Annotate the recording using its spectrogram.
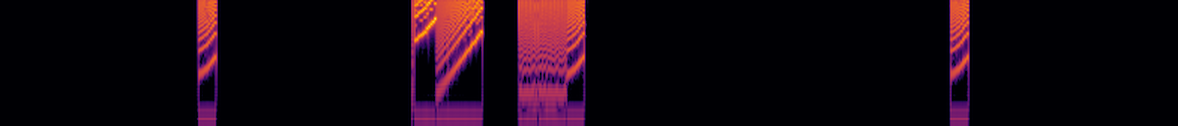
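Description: Short rising electronic beeps from a retro video game chirp in quick bursts.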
